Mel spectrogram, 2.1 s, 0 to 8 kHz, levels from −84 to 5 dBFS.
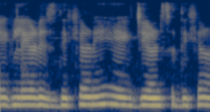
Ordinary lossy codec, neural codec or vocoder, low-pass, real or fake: none; none; 7.2 kHz; real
